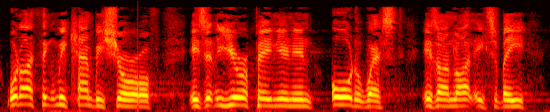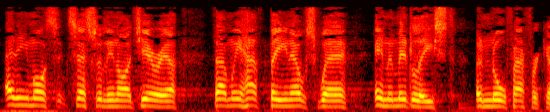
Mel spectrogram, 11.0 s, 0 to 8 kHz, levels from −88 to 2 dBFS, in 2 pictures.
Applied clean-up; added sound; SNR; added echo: none; none; none; none.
